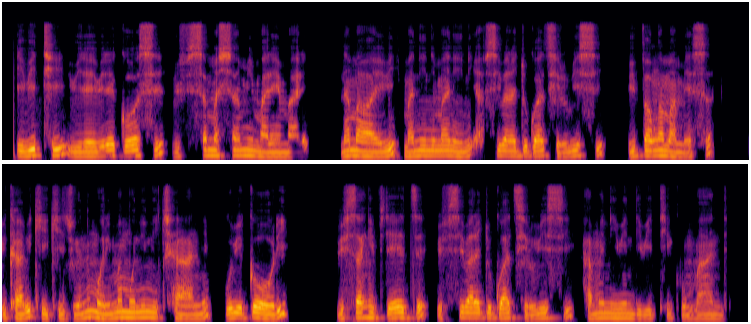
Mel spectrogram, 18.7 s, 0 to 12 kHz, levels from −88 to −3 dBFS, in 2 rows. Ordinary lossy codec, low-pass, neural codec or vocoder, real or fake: Opus, 64 kbps; 7.2 kHz; none; real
